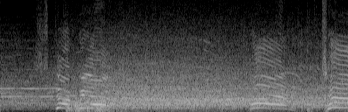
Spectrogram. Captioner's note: audience cheering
